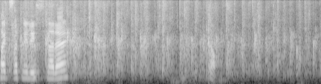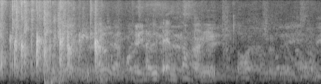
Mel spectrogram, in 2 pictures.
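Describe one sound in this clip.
A crowd of people murmurs and chatters.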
